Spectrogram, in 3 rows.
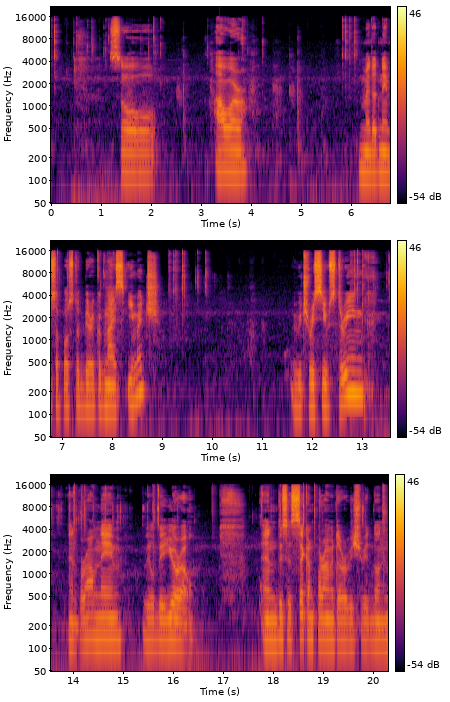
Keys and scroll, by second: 0.7 Return, 1.0 super+Tab, 3.1 super+Tab, 6.9 super+c, 7.7 super+Tab, 9.7 super+v, 13.8-15.6 typing, 16.3 Right, 18.0 Left, 18.6 alt+shift+super+Left, 19.1 shift+super+Left, 19.9 shift+Left, 20.2 shift+BackSpace.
